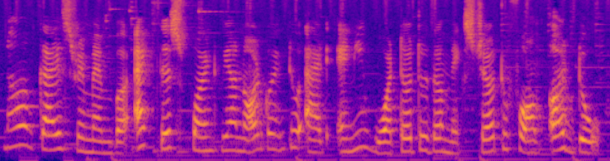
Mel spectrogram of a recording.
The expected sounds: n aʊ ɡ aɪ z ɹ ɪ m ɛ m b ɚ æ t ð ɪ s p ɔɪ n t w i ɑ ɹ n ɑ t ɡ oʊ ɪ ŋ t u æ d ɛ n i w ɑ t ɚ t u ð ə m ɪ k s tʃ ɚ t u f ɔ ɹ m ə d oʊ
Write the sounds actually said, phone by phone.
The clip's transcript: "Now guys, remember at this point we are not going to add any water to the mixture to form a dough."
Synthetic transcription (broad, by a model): n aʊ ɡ aɪ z ɹ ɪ m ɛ m b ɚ æ t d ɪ s p ɔɪ n t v i ɑ ɹ n ɑ t ɡ oʊ ɪ ŋ t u æ d ɛ n i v ɑ t ɚ t u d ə m ɪ k s tʃ ɚ t u f ɔ ɹ m ə d oʊ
